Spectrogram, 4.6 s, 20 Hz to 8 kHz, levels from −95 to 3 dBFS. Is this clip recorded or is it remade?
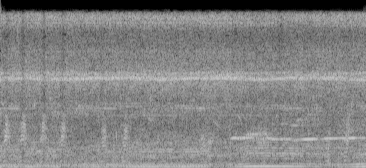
recorded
